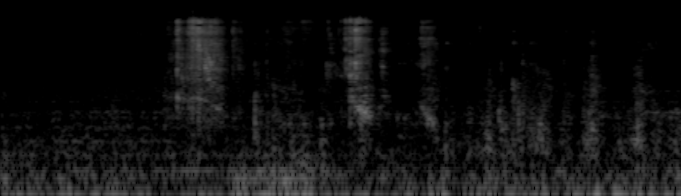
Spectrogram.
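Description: Crisp fried chicken spring roll being bitten into and chewed, with crunches coming in short crackly bursts. The loudest are about two and three and a half seconds in, and smaller ones follow.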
